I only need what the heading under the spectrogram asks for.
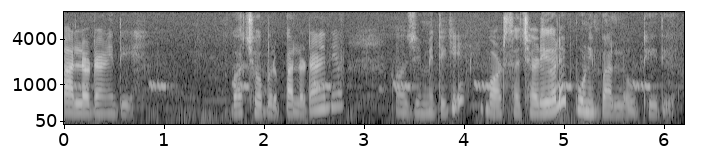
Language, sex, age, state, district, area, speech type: Odia, female, 18-30, Odisha, Jagatsinghpur, rural, spontaneous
